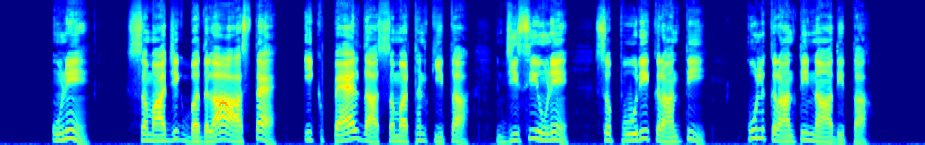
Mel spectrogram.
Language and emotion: Dogri, neutral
